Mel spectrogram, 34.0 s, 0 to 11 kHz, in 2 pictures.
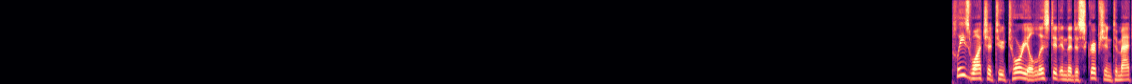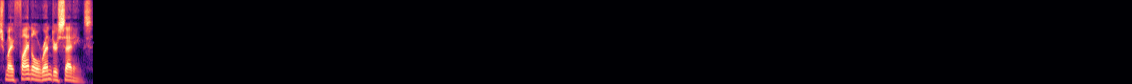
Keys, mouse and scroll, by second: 2.9 click, 5.2 KP_0, 7.9 click, 8.5 click, 13.8 click, 18.3 click, 19.4 click, 25.9 click.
